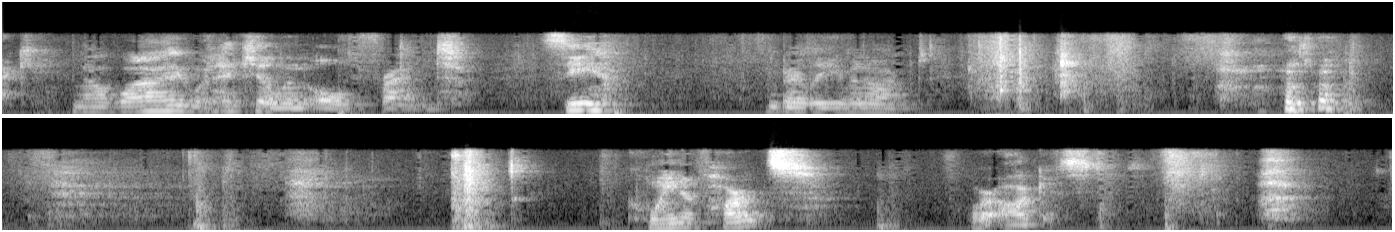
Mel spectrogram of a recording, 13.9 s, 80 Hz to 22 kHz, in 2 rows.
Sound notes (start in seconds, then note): 6.0 laughs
